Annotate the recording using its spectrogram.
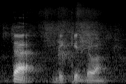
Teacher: Ta bermula ta itu sifatnya mahmusah. Dia halus, kecil.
